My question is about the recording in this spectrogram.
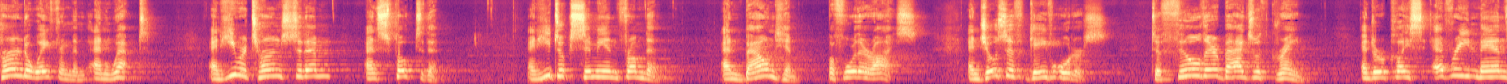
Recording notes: Sermon preached. At Arlington Baptist Church in Arlington, Virginia.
